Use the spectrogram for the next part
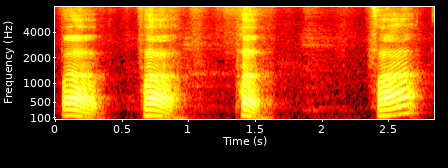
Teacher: दोनों होठों से प जब भी बोलेंगे तो दोनों होठ जुड़े जाएंगे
